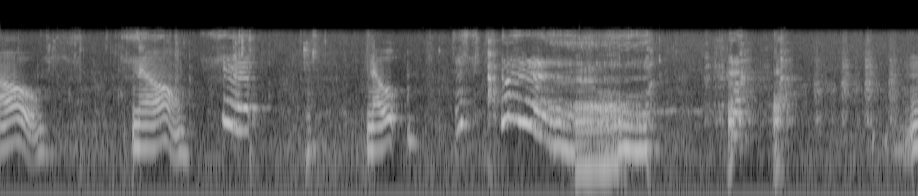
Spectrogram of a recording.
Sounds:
Dog, pets, Speech, Animal

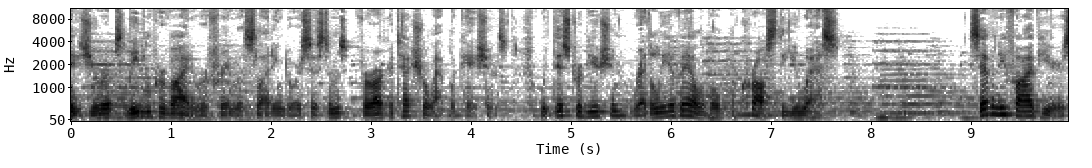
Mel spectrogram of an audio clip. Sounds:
Speech, Music

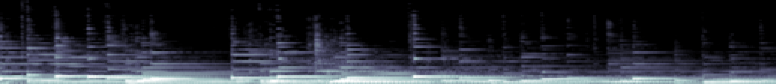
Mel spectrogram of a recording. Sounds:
playing harp

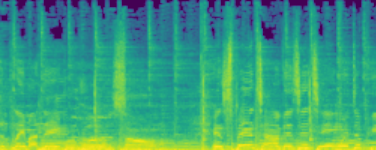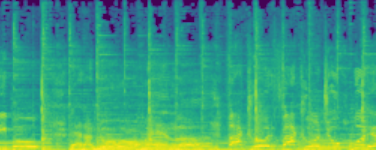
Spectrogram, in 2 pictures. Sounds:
Music

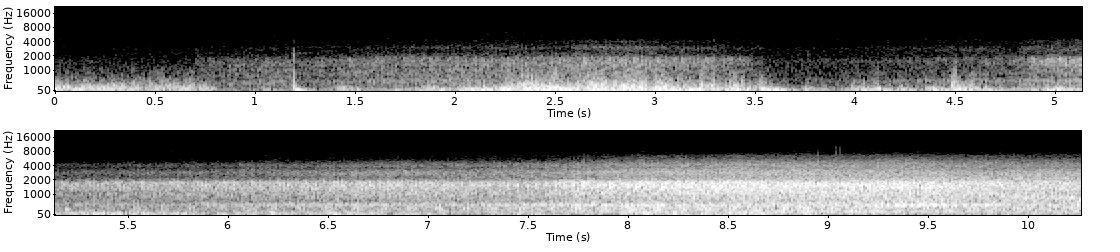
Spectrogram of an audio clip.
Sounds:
Vehicle

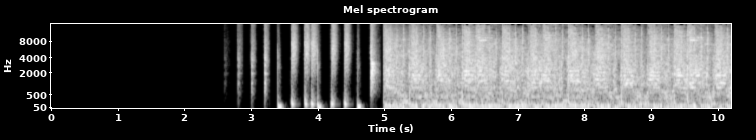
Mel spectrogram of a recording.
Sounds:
Heavy metal, Musical instrument, Drum machine, Guitar, Rock music, Music, Plucked string instrument

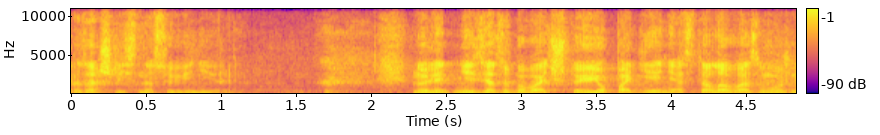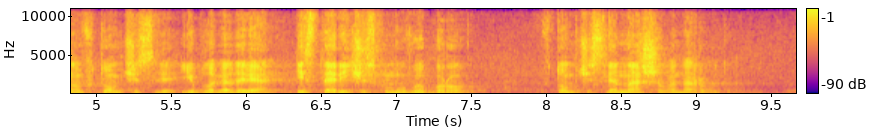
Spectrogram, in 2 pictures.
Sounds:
Male speech, Narration, Speech

